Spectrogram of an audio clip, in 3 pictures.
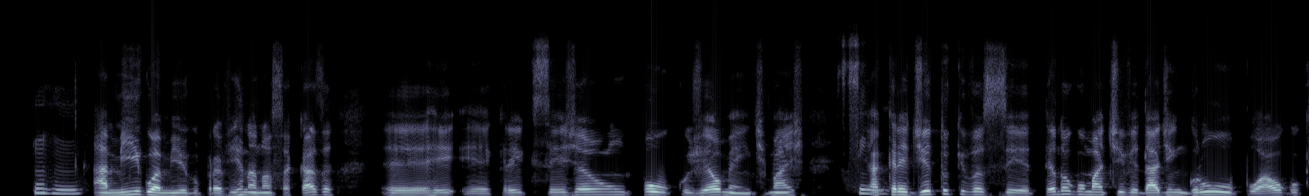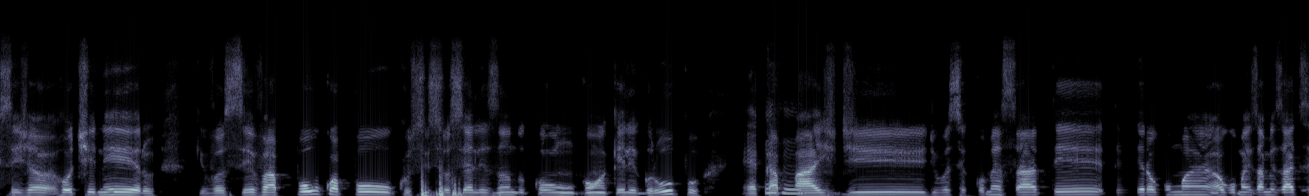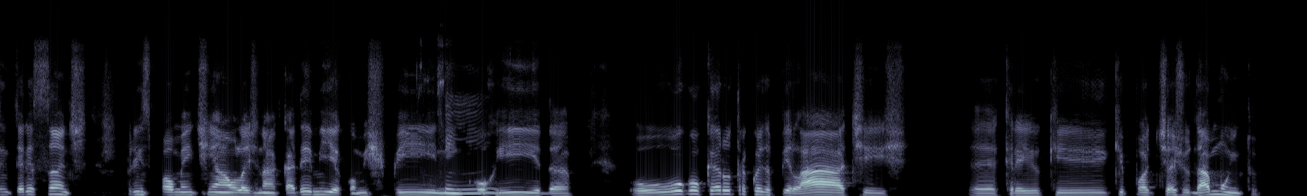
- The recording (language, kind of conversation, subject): Portuguese, advice, Como posso fazer amigos depois de me mudar para cá?
- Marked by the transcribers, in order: tapping; in English: "spinning"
